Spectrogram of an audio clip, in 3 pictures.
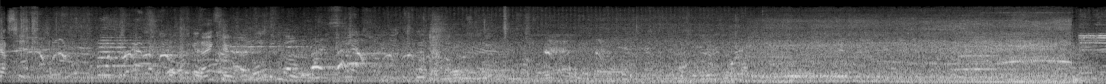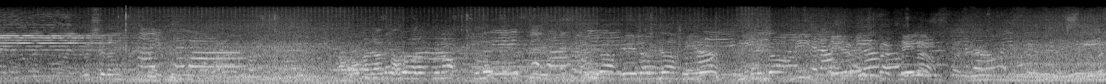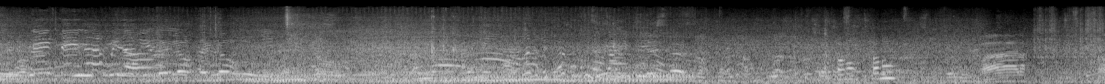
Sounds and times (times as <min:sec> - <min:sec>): Car: 0:02.9 - 0:33.1.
